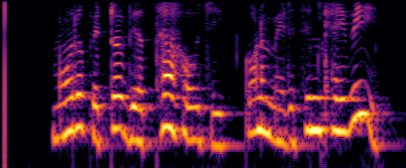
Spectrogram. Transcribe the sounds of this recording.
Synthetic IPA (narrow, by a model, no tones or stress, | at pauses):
moɾɔpeʈɔbjɔt̪ʰːaɦɔwt͡ʃikɔɽ̃ɔmeɖisinkʰajbi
